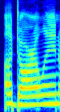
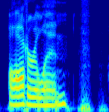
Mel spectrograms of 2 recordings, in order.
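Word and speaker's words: Adarlan: So pretty much all of us book readers pronounce it like a darling or like some version of that. I heard the audiobook, and this was a big thing on TikTok. We heard the audiobook for the first time, us book readers, and it's pronounced like Otterlin.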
